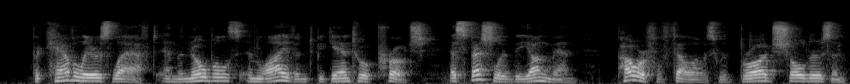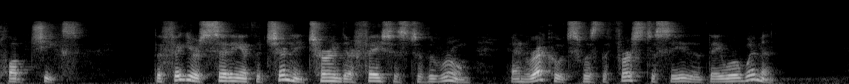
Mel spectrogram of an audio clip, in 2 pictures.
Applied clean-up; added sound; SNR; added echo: none; none; none; none.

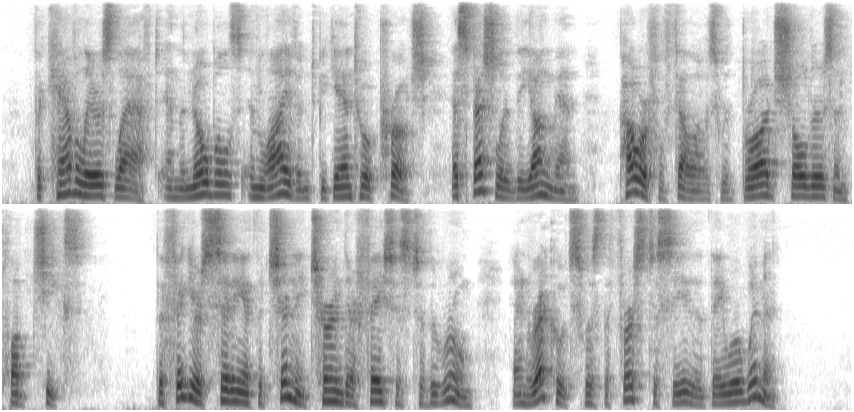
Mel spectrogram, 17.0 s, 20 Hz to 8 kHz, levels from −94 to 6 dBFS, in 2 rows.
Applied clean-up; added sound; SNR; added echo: neural mask model Resemble Enhance denoiser.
